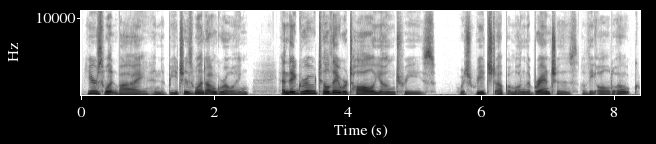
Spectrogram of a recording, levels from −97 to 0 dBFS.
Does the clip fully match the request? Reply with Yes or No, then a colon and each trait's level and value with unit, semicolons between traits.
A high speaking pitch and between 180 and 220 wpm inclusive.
No: medium, 175 Hz; average, 200 wpm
